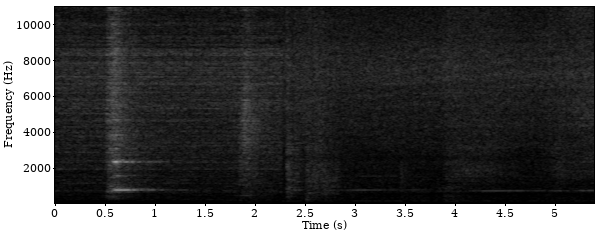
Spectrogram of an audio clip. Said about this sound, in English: It's 1874. A train pulls out of London, heading for Brookwood in Surrey.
